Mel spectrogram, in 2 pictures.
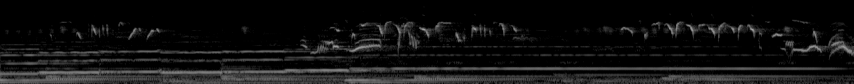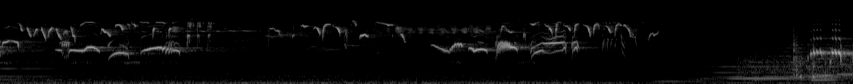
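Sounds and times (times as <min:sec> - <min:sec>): held music notes: 0:00.0 - 0:08.8, 0:15.5 - 0:17.0
small birds singing and chirping: 0:00.0 - 0:15.4.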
